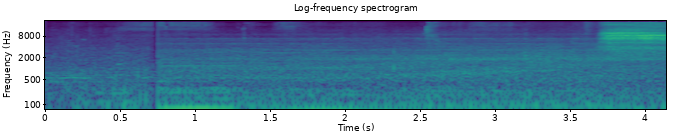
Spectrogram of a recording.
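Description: Napa Valley wine train rolling past, a loud sudden low rumble that settles into continuous rail noise, with a brighter hiss rising near the end.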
